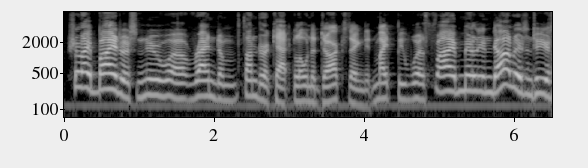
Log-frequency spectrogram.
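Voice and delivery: mock collector musing. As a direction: weigh it like a greedy investor, slowly. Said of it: "I don't sit there and think".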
